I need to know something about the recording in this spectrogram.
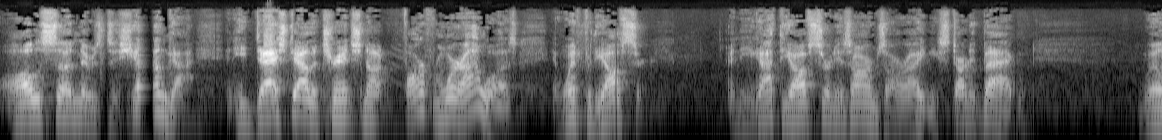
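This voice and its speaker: In an old-time radio play, a man portrays a kindly, earnest condemned prisoner. His gravelly, husky voice is medium-pitched and a bit bright, with hesitant, halting, folksy, informal phrasing.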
